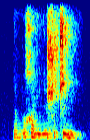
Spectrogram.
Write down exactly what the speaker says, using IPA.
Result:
ɐ b o χ a j ɨ l e ʂ ɐ ʈ͡ʂ e

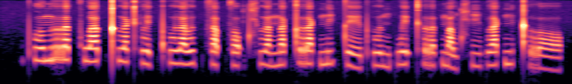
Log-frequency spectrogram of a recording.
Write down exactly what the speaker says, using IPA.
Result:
pʰ l o˦˥ n r a˥˩ t̚ k w aː˦˥ t̚ kʰ ɯ˦˥ a̯ kʰ l e˨˩ k̚ pʰ l ɯ˧ a̯ l ɯ˥˩ k̚ s a˨˩ p̚ s ɔ˨˩ ʔ t͡ɕʰ ɯ˨˩ a̯ n a˦˥ k̚ t r a˥˩ k̚ n i˦˥ ʔ t eː˩˦ pʰ l ɯ˨˩ ŋ k w e˦˥ ʔ kʰ r a˦˥ t̚ m a˩˦ w t͡ɕʰ iː˧ p l a˦˥ k̚ ŋ i˦˥ t̚ kʰ r ɔː˨˩

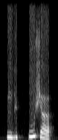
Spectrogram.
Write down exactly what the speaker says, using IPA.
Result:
ŋ ɡ y pː u ʃ ɐ

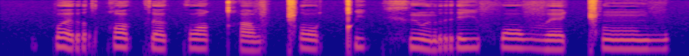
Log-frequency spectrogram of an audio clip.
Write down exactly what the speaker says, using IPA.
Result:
p ɐ˦˨ r q o˦ k ɾ ɐ˨ k ɔ˨ qʰ ɐ˨ v ǁ ɔ˦˨ ǃ i˦ k xʲ õ˦˨ r ɾ i˦ f ɔ˦ v ɛ˦ ǁ õ˦ v

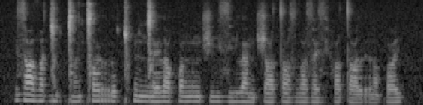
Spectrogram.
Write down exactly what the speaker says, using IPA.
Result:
z ɛ ðˤ i ɡ͡ǀ u ɡ͡ǀ ã ǀ ʌ r o ǀʰ ũ ŋ͡ǀ ɛ l a qʷ ɯ ŋ ʌ ŋ ʃ i z i l a ŋ ʃ i tˤ u z ðˤ ɯ z ɛ z h e tˤ e l r ã qʷ i

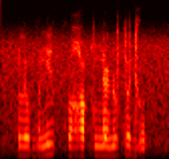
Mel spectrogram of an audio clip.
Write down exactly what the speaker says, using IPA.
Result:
l ʊ ɡʷ i n i kʷʰ ɪ ʁ u q n ə ɳ u t ʊ d u

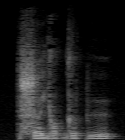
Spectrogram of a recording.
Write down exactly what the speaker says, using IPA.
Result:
ɬ œ j ɔ ɡ ɵ p ʉ

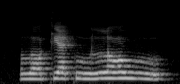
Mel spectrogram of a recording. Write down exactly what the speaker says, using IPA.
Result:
ð ɔ˨ kʲ æ˦ k uː˨ lː ɔː˦ w u˨

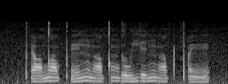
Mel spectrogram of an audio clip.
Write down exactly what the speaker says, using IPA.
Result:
pʼ ɛ̃˨˩˦ dˤ ũ˩˥ pʼ ẽ˩˥ ŋ ɡ ɔ̃˨˩˦ tˤ ŋ ɡ u˨˩˦ j e˩˥ ŋ ɡ ɔ̃˩˥ tˤ pʼ ẽ˨˩˦

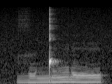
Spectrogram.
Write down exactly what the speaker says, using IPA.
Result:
ɣ ɘ ŋ͡ǃ ẽ ɾ e

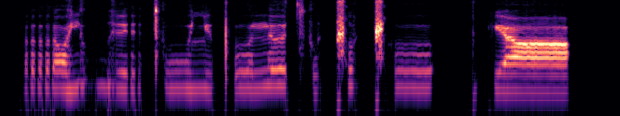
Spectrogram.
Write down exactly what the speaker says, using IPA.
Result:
r ɔ˨ j u˦ ɡ͡b ɪː˨ r tʼ uː˨ lʲ ʊ˨ pʼ ʊː˧ n əː˦ t͡sʼ u˨ ǁ u˦ ǁʰ ʊː˦ | kʲ ɑː˨

